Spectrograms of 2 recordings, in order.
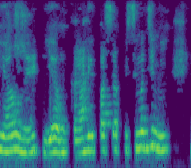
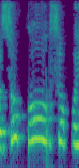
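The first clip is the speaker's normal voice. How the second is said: retold cry for help; 7 semitones higher than usual. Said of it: "E eu gritava".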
